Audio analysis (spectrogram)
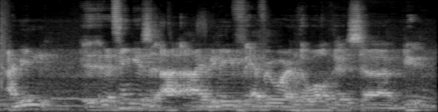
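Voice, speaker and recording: A young man from Iraq, a native Arabic speaker, chatting as a guest in a relaxed way with many fillers and restarts. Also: fairly low pitch, moderate pace. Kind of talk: casual interview chat. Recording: roomy echo, music behind. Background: guitar music.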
